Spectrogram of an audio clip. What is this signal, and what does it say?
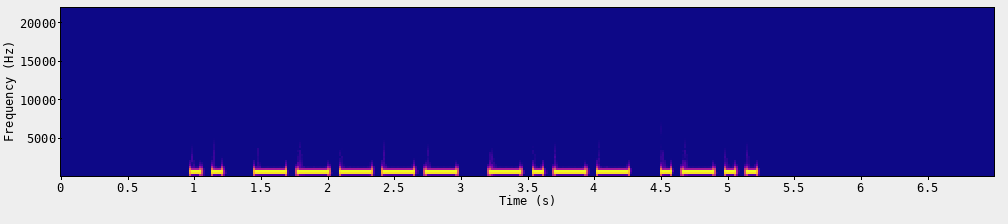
Morse code, heard as a keyed tone, about 15 wpm, 700 Hz. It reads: I0YL
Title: DXCC-100 Call Signs - 4 Characters - 15wpm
